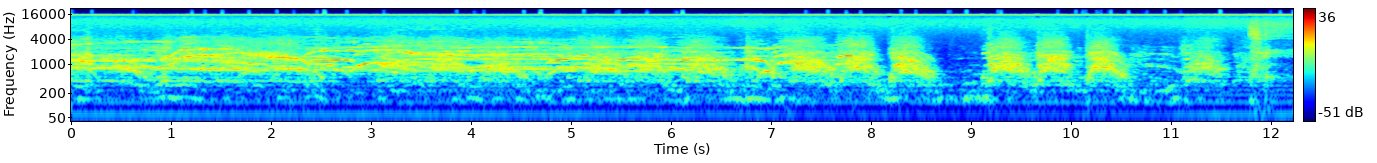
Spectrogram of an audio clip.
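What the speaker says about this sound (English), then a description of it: "Let's hear a cheer for the Bulldogs." A stadium crowd of football fans roars and cheers for the Bulldogs at a bowl game, a loud sustained mass of shouting and whooping that pulses in bursts toward the end.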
